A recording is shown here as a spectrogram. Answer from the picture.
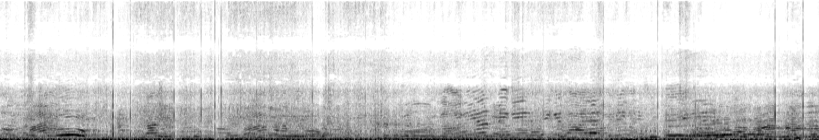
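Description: A roadside crowd talking, several voices overlapping at once, over a steady low rumble.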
